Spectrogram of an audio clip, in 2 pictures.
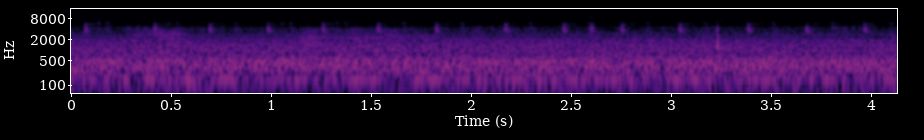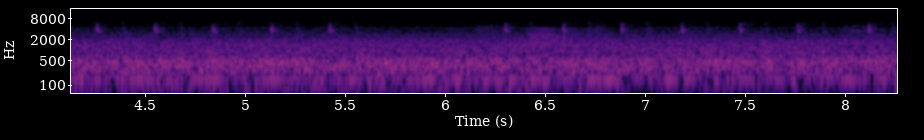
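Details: Computer stuck on startup repair, won't load; quiet hum with faint light clicks repeating about every half second; repair from CD tried and system restores deleted; owner suspects hard drive failing, not confirmed.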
